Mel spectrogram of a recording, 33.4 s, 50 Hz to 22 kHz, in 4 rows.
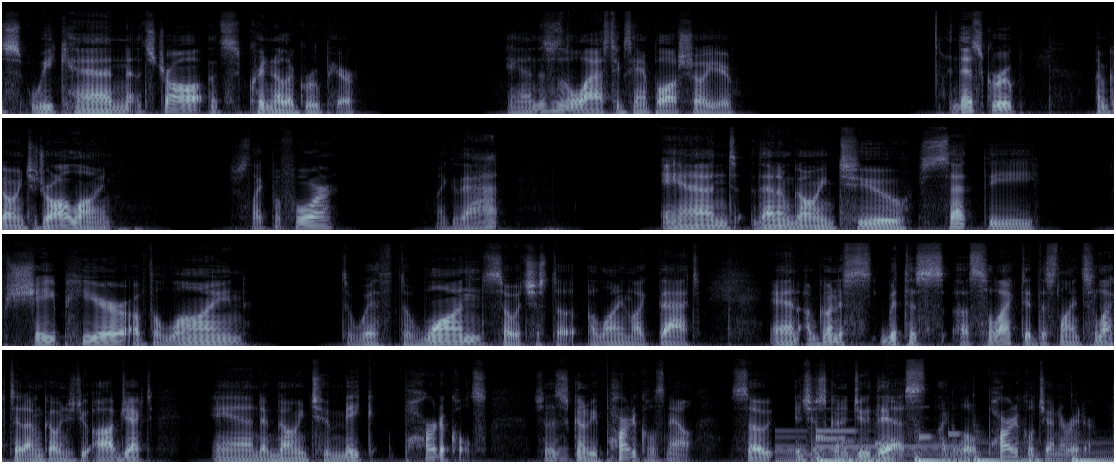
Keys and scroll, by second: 19.8 1, 20.1 Return.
